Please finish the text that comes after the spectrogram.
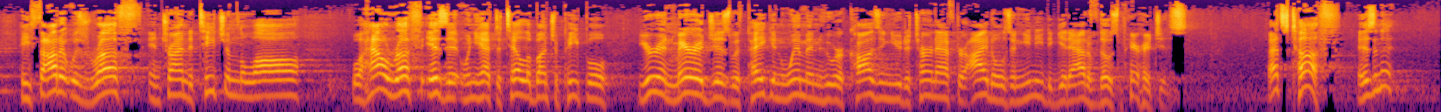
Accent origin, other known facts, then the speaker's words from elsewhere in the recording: Texas, United States; I grew up in West Texas and there were hunters all around me.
